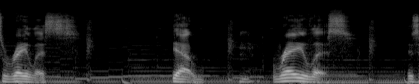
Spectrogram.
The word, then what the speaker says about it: Raelice: kind of re-enter the channel so is it pronounced ray-less i thought it was rail ice it's it's rayless yeah ray-less is how you say it check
